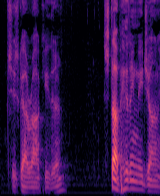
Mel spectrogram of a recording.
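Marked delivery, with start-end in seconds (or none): 2.1-3.3 mock upset, frantic, high-pitched, freaked-out screaming. Retelling what she screamed from the couch: imitating a high-pitched, freaked-out scream. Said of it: "she's screaming in, in her best, um, freaked out, upset voice, high-pitched".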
